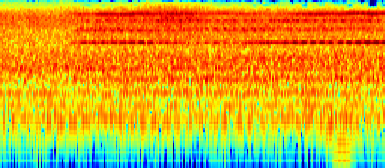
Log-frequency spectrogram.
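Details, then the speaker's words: Machine tool X-axis during pre-production check: steady, even servo hum with faint constant tones, no knocks, scrapes or surges; axis sounds okay. "so this is an x-axis sounds okay everything is okay on it"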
